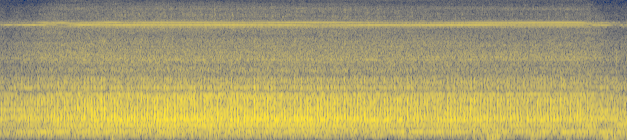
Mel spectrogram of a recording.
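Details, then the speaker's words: Bridgeport mill head running with the spindle disengaged, so only motor, belts and top drive unit turn: even steady hum with a constant high thin whine, no knocks or grinding, fine as speed rises; normal running, spindle disengaged. "this is the the sound that the head makes without the spindle engage as you can see this this is free right now we can go up with the speed it sounds [Applause] great there's nothing wrong with it everything is running just fine"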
